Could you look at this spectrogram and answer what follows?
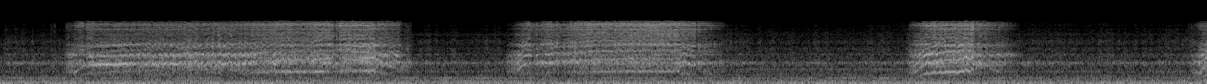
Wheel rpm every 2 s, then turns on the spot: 80, 150, 60, 90, 30, 10.
none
